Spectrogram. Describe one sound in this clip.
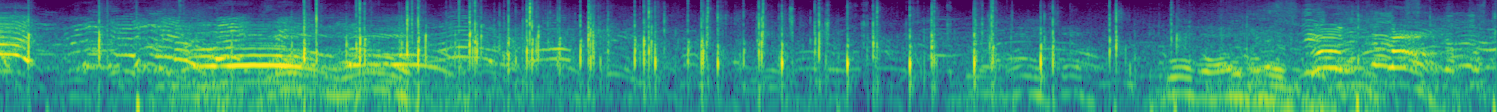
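Men shout and cheer excitedly nearby, outdoors.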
